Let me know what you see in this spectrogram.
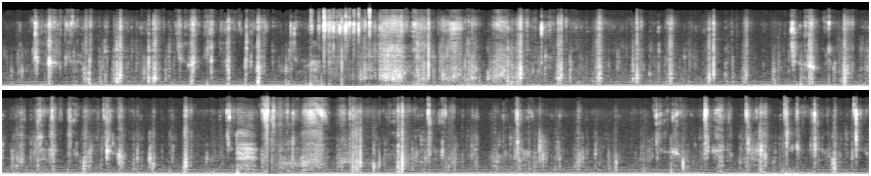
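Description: Close-up biting and chewing of pink pomelo pulp: many irregular wet crunches and crackling clicks throughout.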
